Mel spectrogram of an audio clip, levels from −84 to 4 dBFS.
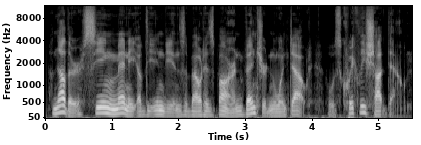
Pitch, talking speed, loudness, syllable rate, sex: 125 Hz, 195 wpm, -19 LUFS, 5.3 syllables/s, male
